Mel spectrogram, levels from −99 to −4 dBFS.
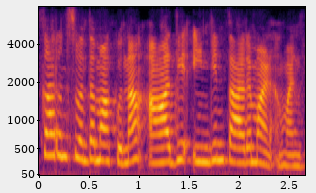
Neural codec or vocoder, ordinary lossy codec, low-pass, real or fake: codec, 16 kHz, 4.8 kbps, FACodec; none; none; fake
